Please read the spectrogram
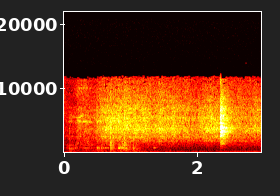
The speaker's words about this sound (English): Now I have my onions and my garlic over on the frying pan. My onions are frying away, so I'll just take this one over to the frying pan. Give that a stir.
